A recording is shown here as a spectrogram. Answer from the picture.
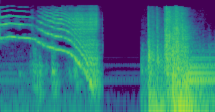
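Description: Edited-in dramatic sound effects from the film's soundtrack: a swooping whoosh that rises and then falls in pitch and cuts off abruptly about a second in, then, after a brief silence, a second sharp hit.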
